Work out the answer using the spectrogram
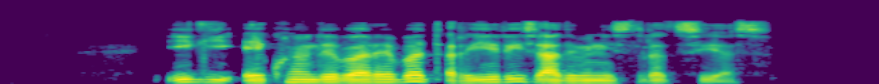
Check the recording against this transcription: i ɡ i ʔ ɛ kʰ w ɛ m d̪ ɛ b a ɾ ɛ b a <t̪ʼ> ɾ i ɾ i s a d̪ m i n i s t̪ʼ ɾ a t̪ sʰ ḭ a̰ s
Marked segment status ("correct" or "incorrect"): correct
